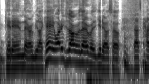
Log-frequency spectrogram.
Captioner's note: voice muffled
